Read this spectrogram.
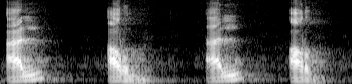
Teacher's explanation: Là, la lettre Lam, elle est lue. Et la lettre Hamza aussi est lue.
